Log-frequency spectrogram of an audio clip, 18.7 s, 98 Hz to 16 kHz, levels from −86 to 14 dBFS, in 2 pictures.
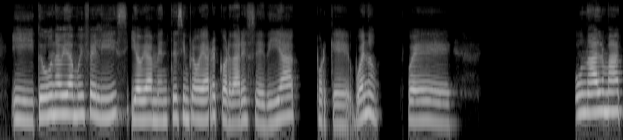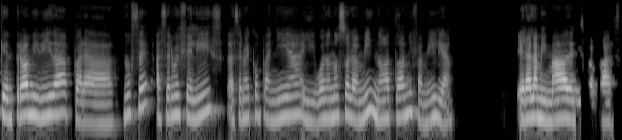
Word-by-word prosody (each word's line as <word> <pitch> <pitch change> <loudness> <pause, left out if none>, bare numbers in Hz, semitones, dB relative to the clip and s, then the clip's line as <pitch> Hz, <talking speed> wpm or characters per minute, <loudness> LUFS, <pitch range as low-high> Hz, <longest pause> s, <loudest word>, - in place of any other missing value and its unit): y 210 -1 -3
tuvo 235 +1 +5
una 255 0 +4
vida 255 0 +5
muy 250 0 +1
feliz, 250 +1 -1
y, 215 - 0
obviamente, 210 +1 +2
siempre 225 -1 -2
voy 215 0 +3
a 215 +1 +3
recordar 205 -5 -1
ese 200 -3 -5
día, 230 +7 -2 0.2
porque, 180 -3 -5
bueno, 245 +1 0 0.4
fue 200 -3 -3 1.7
un 270 +2 +2
alma 280 +1 +5
que 250 -4 +1
entró 235 +2 +2
a 255 - +9
mi 250 -1 +2
vida 255 +3 +1
para, 185 -2 -3
no 255 +2 -5
sé, 325 +8 -2
hacerme 235 +3 -3
feliz, 260 +6 -5
hacerme 220 +2 -7
compañía 235 +1 -5
y, 205 -2 -6
bueno, 215 +3 -3
no 230 +2 -2
solo 235 -2 -2
a - - -4
mí, 240 +9 -1
¿no? 220 -5 -2
A 220 0 -5
toda 230 +1 -1
mi 270 +2 -1
familia. 205 -2 -5 1.0
Era 220 +1 +6
la 230 0 +6
mimada 215 +1 +5
de 215 - +1
mis 200 - -11
papás. 190 +1 -3
225 Hz, 155 wpm, -22 LUFS, 205-250 Hz, 1.7 s, a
